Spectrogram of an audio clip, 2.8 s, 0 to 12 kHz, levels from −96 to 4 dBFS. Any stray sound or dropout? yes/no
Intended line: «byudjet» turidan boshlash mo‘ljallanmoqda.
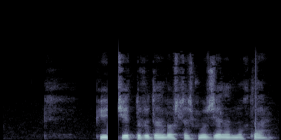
yes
